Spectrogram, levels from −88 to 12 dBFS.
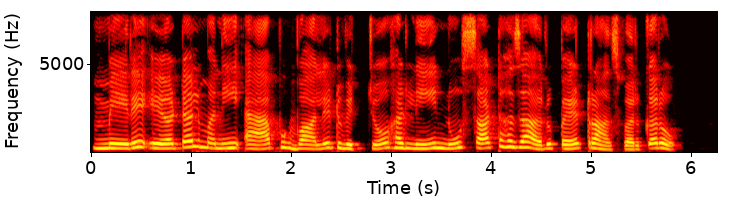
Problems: constant background noise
